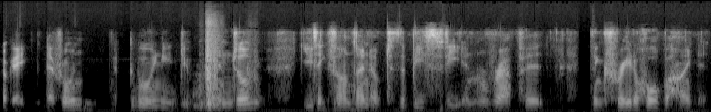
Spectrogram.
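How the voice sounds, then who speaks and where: A man's voice: fairly low pitch, fairly quick, background noise, lightly acted. A man playing a bold young male student team leader in an amateur online table read. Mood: determined.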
